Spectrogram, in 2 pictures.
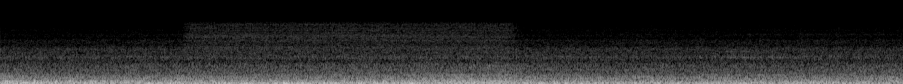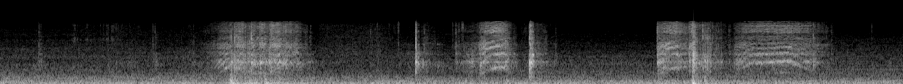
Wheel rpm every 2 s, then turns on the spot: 0, 0, 0, 0, 10, 50, 40, 40, 60.
12-14 16-18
